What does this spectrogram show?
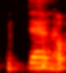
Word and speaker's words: Dana: you thank you I appreciate that and I pronounce my name Dana by the way Dana okay I apologize because I've known a couple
